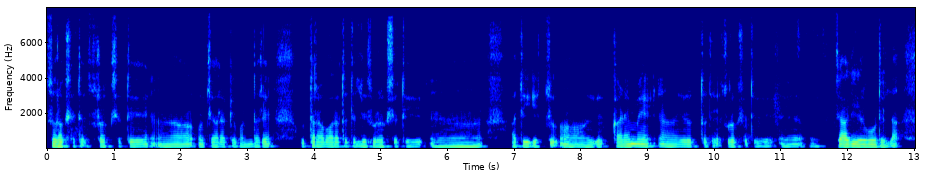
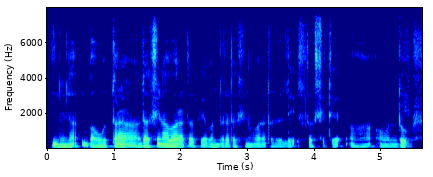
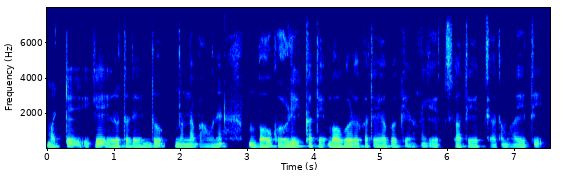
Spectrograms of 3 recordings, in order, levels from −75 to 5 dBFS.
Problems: low volume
